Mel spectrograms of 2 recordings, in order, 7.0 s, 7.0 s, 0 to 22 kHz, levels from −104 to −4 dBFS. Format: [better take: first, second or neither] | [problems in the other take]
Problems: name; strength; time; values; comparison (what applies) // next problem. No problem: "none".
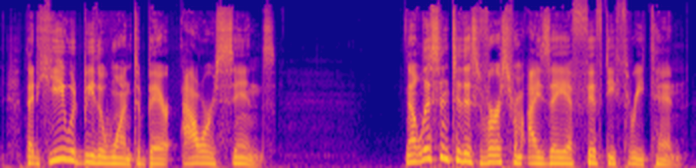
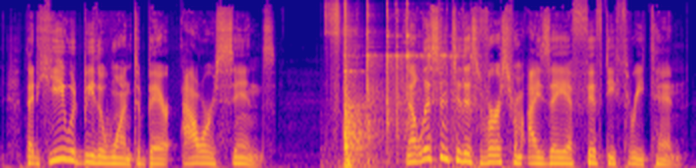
first | clattering dishes; loud; from 3.5 to 4.5 s; peak 3 dB above the speech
